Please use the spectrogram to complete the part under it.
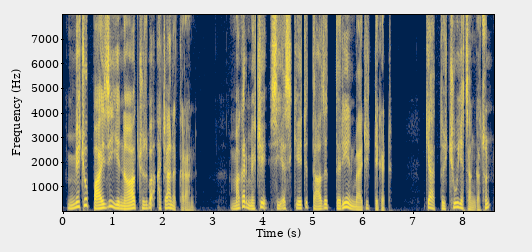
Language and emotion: Kashmiri, surprised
